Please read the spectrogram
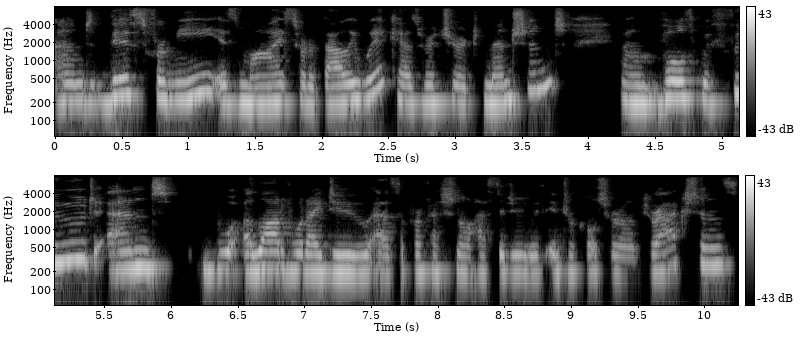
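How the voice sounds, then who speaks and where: Somewhat breathy and dark, mellow in tone, a woman with an American accent talks at a moderate pace and medium pitch with ordinary pitch variation. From United States. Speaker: nutritional therapist and intercultural trainer. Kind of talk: online presentation. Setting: video call.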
